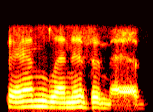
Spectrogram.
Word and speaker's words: bamlanivimab: So the drug, I believe, is pronounced bamlanivimab.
